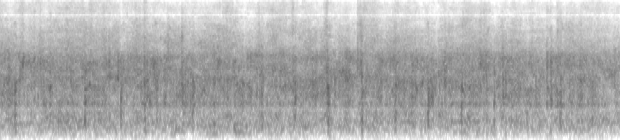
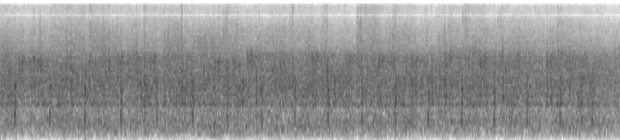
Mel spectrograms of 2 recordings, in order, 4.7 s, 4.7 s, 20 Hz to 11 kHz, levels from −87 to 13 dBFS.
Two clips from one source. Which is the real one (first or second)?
second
